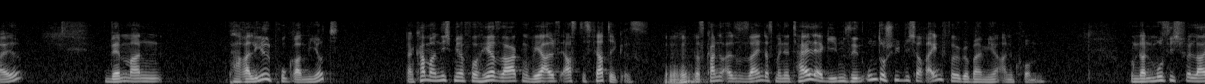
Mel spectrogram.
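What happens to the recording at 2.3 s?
Nothing goes wrong at 2.3 s; the speech there carries on intact, with only the normal bandwidth limit of wideband telephone coding.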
